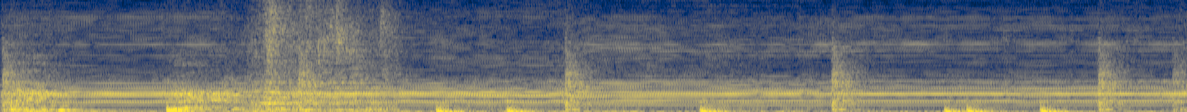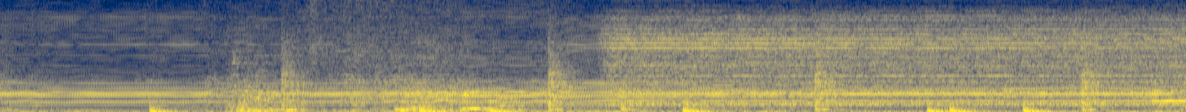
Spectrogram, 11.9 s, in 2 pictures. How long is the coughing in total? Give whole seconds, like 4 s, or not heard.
3 s.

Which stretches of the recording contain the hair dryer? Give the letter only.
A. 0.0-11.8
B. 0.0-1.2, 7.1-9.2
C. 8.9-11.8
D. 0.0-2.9
C.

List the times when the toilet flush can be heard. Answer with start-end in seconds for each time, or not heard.
1.2-2.0, 7.0-8.3.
